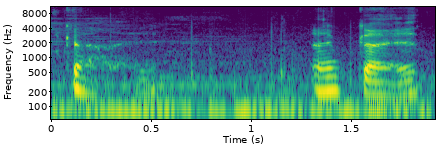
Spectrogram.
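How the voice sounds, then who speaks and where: A woman's voice: slow, noisy background, lightly acted. A woman playing a chatty, cheerfully violent criminal in improvised game roleplay, rambling and repeating herself. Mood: chatty, blithe. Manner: rambling, repeats yeah and you know.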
